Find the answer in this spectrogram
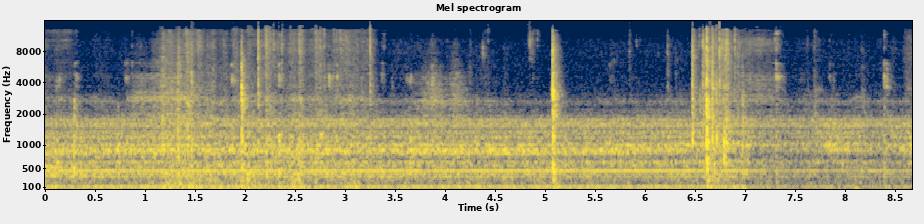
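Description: Very quiet room tone with a steady faint hum, broken by a few soft clicks about two, five and six and a half seconds in, from chewing and handling a soft cookie.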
